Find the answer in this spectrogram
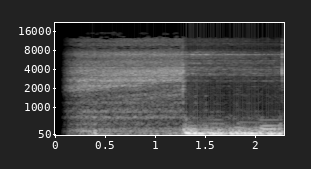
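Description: JBL Boombox 2 portable speaker playing a bass-heavy remix of a pop song loudly: it opens with a rushing hiss, then about a second in a deep bass line drops in and dominates.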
